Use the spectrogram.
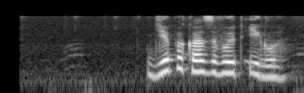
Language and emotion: Russian, neutral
